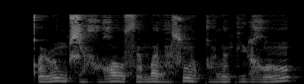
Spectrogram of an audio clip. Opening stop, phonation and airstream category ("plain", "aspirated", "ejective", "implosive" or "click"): ejective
